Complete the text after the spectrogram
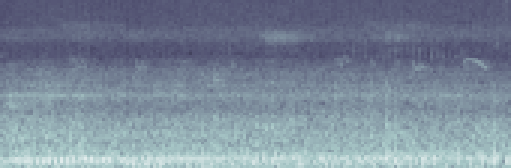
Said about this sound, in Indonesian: kereta api yang melintas adalah kereta api Taksaka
